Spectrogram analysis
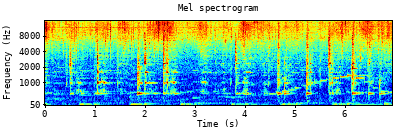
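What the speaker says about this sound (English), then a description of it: "add a tablespoon of oil and drop in the garlic and chilies" Garlic and chilies sizzle steadily in a tablespoon of hot oil in a pan, with repeated scraping clinks of a utensil stirring and tossing them, close and crackling throughout.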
